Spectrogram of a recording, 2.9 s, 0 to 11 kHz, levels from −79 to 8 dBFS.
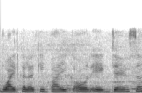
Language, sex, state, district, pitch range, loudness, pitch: Hindi, female, Haryana, Rohtak, 205-225 Hz, -17 LUFS, 215 Hz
